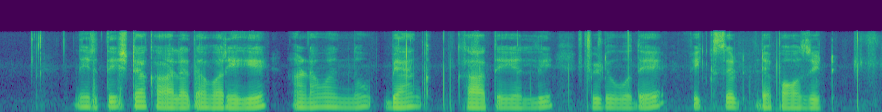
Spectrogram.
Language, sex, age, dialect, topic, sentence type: Kannada, male, 18-24, Mysore Kannada, banking, statement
